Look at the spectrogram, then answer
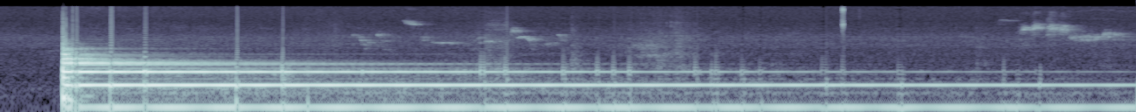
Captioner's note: bell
